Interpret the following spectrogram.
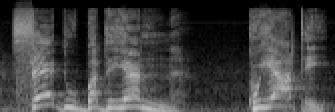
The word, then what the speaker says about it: Seydou Badiane Kouyaté: Seydou Badiane Kouyaté. Seydou Badiane Kouyaté. Seydou is spelled S-E-Y-D-O-U.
